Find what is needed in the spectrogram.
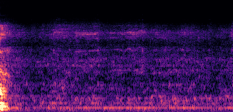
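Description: Quiet, steady background hum and hiss between spoken remarks: room tone.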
